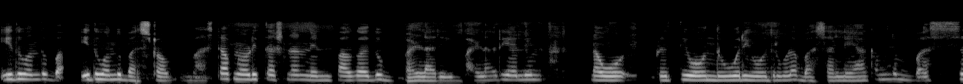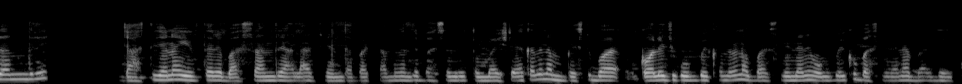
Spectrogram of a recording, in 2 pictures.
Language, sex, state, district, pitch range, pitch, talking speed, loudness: Kannada, female, Karnataka, Bellary, 180-215 Hz, 190 Hz, 145 wpm, -28 LUFS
